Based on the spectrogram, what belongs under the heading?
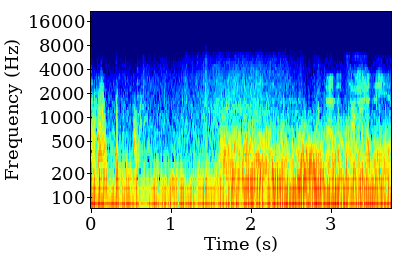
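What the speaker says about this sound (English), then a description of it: "it's so windy" Strong gusts buffet the microphone at a lakeside campsite on an island in Lake Murray, South Carolina, a loud, rough roar that rises and falls without a break, with a voice briefly heard under it.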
